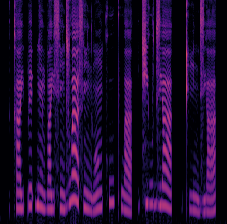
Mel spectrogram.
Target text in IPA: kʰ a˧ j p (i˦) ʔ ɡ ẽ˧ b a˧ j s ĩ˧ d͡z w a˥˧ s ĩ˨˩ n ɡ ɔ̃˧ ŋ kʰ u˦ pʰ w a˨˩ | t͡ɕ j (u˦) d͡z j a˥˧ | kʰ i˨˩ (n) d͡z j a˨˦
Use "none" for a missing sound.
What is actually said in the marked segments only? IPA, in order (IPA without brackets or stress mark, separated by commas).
e˦, u˦, n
